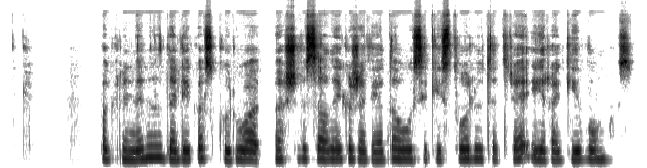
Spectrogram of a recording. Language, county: Lithuanian, Alytus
